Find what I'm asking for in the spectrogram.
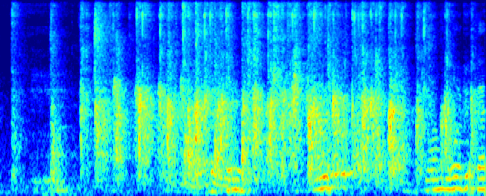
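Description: An audience claps hands in a dense, continuous burst of applause throughout, with voices mixed in underneath.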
